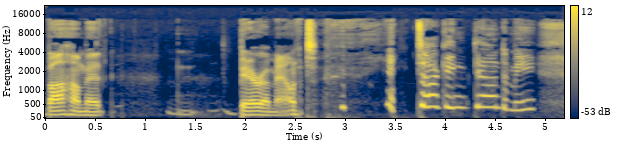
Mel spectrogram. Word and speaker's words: Bahamut: I remember him pronouncing Bahamut Baramount. That's funny. You know, we pronounce Bahamut our way. Bahamut.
